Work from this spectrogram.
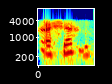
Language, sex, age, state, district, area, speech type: Kashmiri, female, 30-45, Jammu and Kashmir, Bandipora, rural, conversation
